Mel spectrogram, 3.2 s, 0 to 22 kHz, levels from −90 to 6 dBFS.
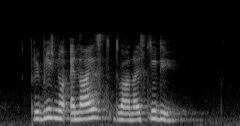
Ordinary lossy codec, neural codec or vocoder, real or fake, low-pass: none; codec, 16 kHz, 4 kbps, X-Codec, WavLM features, trained on Multilingual LibriSpeech; fake; 7.2 kHz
